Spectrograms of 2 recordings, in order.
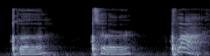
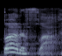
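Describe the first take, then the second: First: "Butterfly" very slow, in three separate beats; "Butterfly" broken by clear pauses between syllables. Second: Said in the usual way. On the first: Shown as a demonstration. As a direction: stomp out each syllable of "Butterfly". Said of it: "stump it out". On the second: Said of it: "Now I'm gonna try it".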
